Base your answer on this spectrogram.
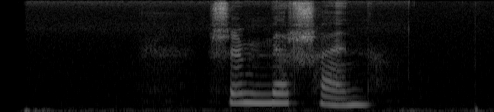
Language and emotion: Russian, neutral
